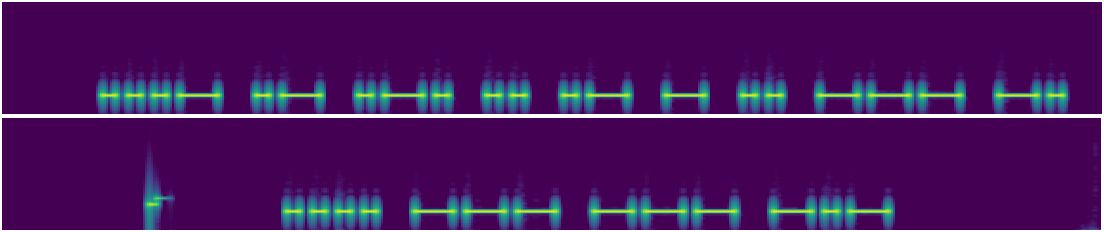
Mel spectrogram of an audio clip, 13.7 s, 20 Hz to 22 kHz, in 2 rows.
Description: Morse code, heard as a keyed tone, about 15 wpm, 700 Hz. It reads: VARIATION HOOK
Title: Sentences from Top 1600 Words - New Word Drill - 15wpm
